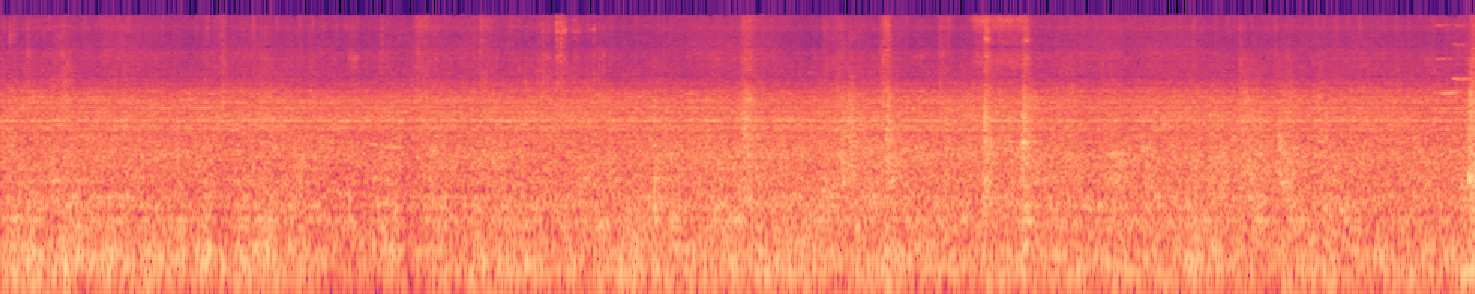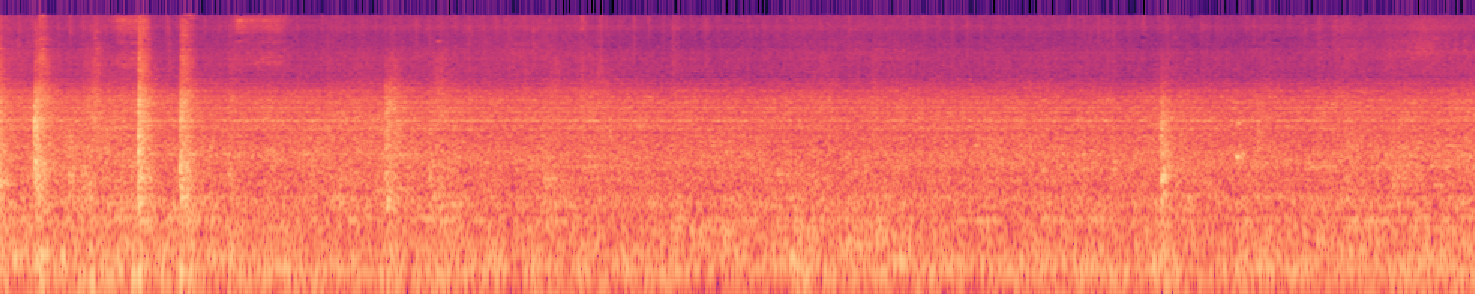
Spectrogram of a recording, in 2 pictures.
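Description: Express train passenger coach rolling along the platform, heard from its open doorway: a steady rumble of steel wheels on the rails. A few sharp clicks and knocks come about halfway through.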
